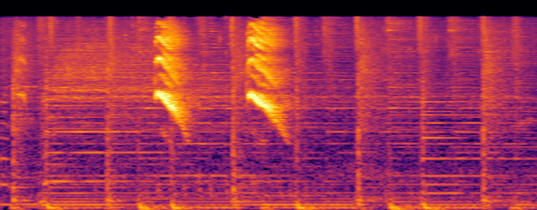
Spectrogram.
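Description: Background music with a steady beat, over which a bird gives two loud, harsh calls that fall steeply in pitch, about a second and two seconds in.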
